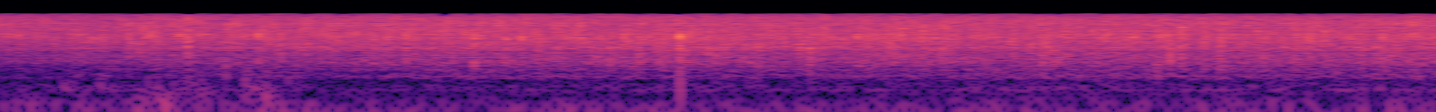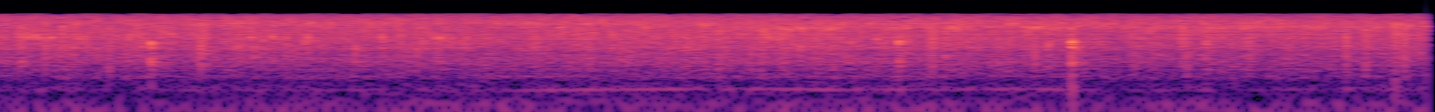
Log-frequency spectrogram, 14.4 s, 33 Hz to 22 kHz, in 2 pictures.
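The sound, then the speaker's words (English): Bacon sizzles and crackles steadily in a hot pan, a dense hiss with scattered pops running unbroken throughout, no voices present. “So yeah, we're going to play 15 seconds, right, of this bacon frying sound.”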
